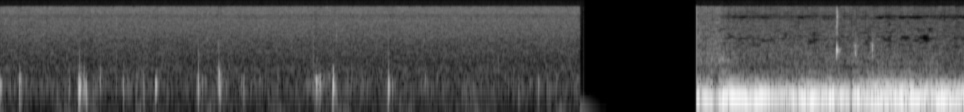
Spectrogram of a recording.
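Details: Stomach growling (borborygmi).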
